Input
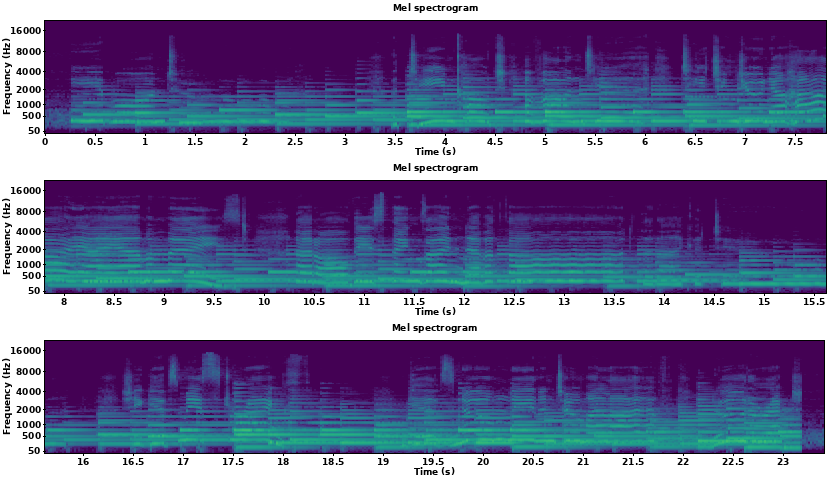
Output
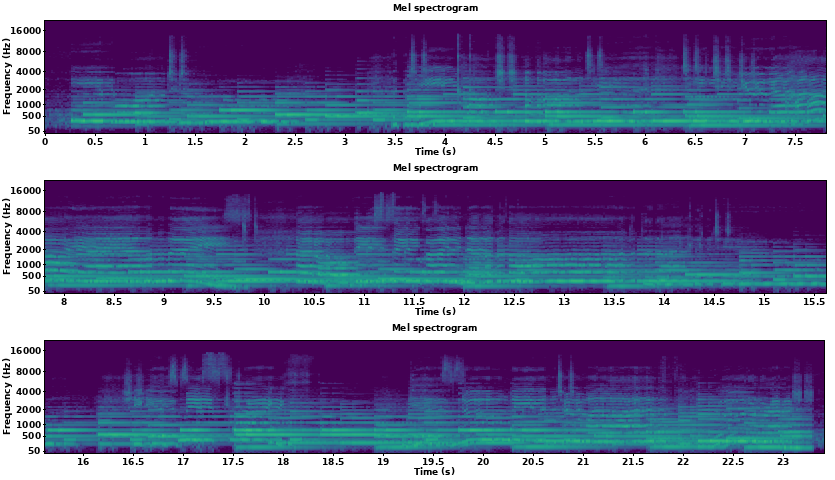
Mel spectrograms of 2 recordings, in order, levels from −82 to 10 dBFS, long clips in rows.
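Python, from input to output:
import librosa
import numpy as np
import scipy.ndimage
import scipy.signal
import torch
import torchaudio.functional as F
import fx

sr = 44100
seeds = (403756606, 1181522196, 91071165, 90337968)

p1 = fx.peak_eq(x, sr, hz=2600.0, db=3.0, octaves=0.77)
p2 = p1 + 0.34 * np.pad(p1, (int(5.4 * sr / 1000.0), 0))[:len(p1)]
p3 = fx.rider(p2, sr, range_db=3, speed_s=0.5)
p4 = p3 + fx.echo_single(p3, sr, ms=115, db=-3.5, dry=0)
y = F.gain(torch.from_numpy(p4), -3.0).numpy()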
